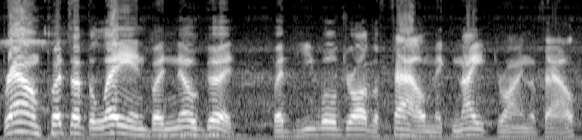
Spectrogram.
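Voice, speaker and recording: Bright-voiced man calling basketball play-by-play. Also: medium pitch, poor audio. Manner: rapid play calling that rises sharply on made shots. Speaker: play-by-play announcer. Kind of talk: simulated basketball play-by-play commentary.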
